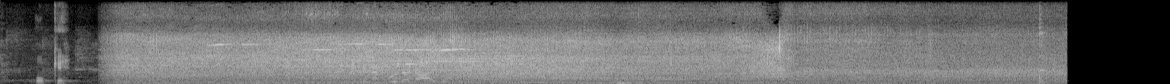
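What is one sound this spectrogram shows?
A motorcycle engine hums while riding along a road.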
